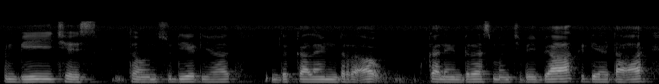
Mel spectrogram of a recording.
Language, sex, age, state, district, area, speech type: Kashmiri, male, 18-30, Jammu and Kashmir, Pulwama, urban, spontaneous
